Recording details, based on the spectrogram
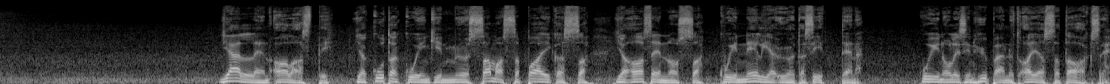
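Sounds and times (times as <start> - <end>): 
blustery wind: 0.0 - 11.0
sea waves: 0.0 - 11.0
speech: 2.2 - 11.0.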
